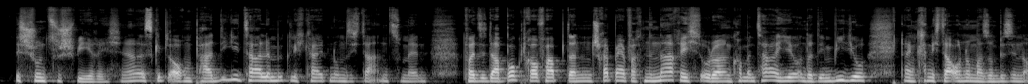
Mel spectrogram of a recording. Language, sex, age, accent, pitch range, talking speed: German, male, 20-39, German, 155-200 Hz, 250 wpm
